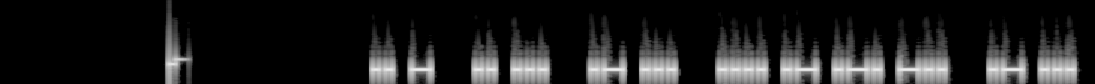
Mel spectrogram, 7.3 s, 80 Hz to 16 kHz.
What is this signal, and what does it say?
Morse code, heard as a keyed tone, about 28 wpm, 700 Hz. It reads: IT IS AS HARD AS
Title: Sentences from Top 1600 Words 28wpm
